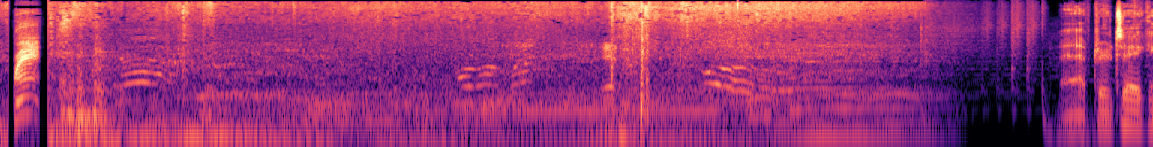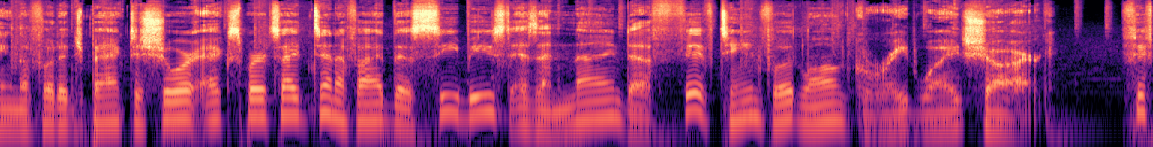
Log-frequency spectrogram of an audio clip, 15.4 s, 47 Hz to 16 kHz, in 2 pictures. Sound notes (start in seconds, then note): 0.0 expletive quacks; 1.2 motor revs; 5.2 shark splashes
